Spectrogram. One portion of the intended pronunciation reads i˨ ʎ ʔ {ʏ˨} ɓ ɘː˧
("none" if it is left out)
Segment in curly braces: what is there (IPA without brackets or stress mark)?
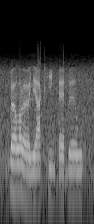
ɛ˨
